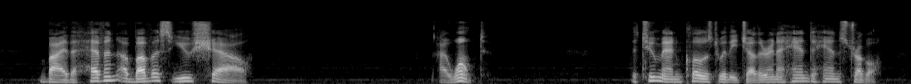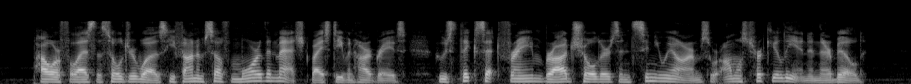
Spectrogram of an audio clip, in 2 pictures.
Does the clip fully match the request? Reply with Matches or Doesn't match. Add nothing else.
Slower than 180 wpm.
Matches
